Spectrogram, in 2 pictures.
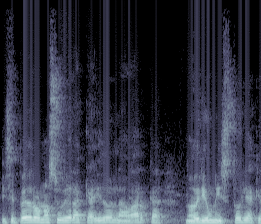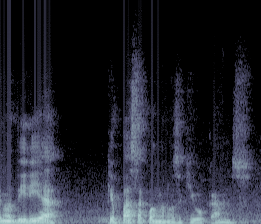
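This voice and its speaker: A man pastor preaching a sermon, dropping to soft low asides and rising to loud cries, talking straight to the congregation and repeating phrases. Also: a little fast.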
